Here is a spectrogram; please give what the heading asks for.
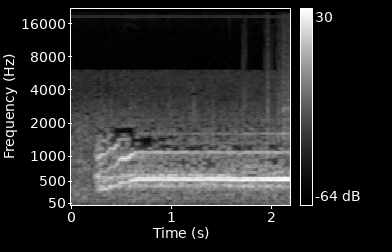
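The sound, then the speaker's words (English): A white she-wolf howls: a single long, fairly high note that slides up briefly at the start, then holds steady and loud to the end without a break. “There, Father. Through the tree. The white wolf.”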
